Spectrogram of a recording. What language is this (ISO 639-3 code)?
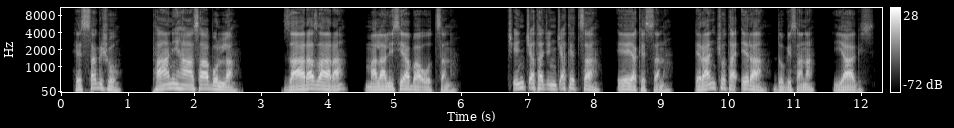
gof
